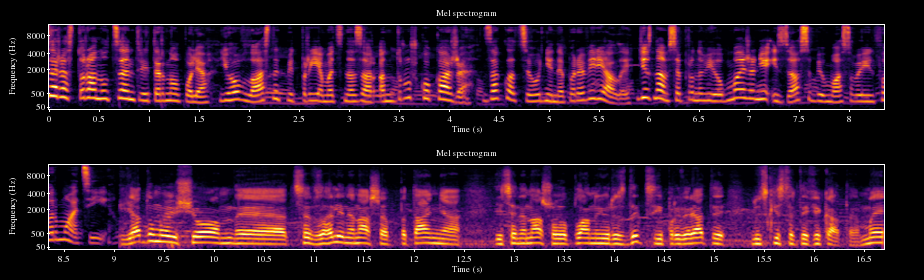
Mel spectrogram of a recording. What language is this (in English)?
Ukrainian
